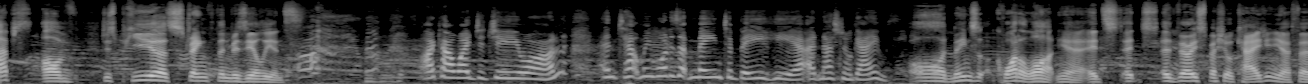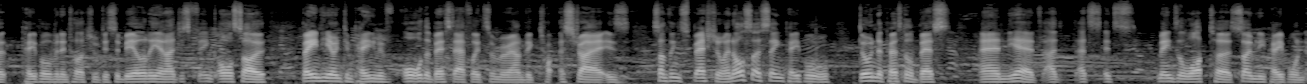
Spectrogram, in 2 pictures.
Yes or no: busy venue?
yes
